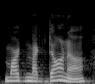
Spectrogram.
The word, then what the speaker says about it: Martin McDonagh: And really, as talking about little beating heart, it has none, which is a problem I usually have with Martin McDonagh. And is that how it's pronounced? I don't even know. – You did it well.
